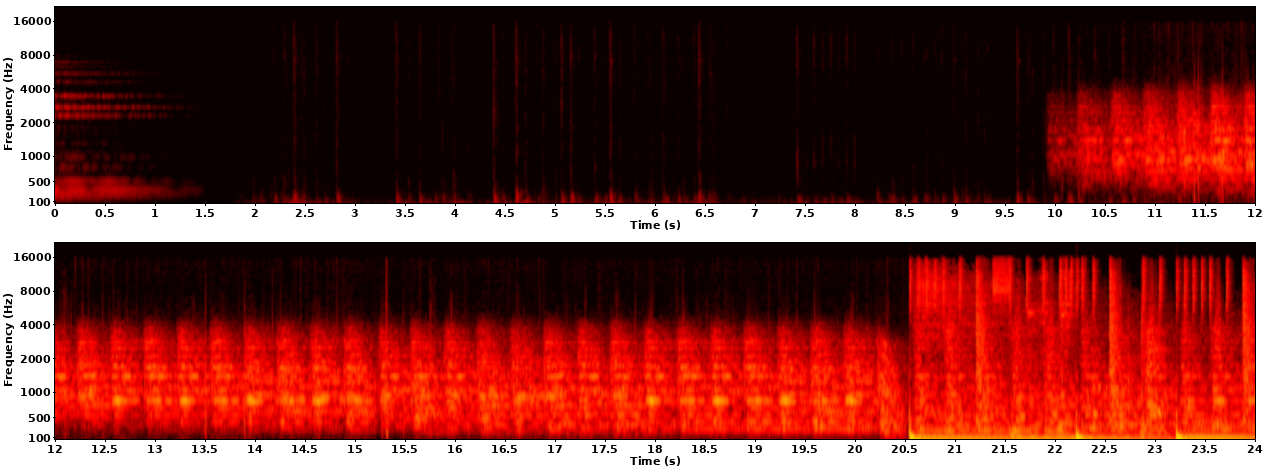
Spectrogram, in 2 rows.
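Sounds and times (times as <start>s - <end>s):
music chord: 0.0s - 1.5s, 10.2s - 24.0s
typing on computer keyboard: 1.8s - 12.3s
loud music: 10.2s - 24.0s.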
